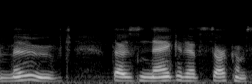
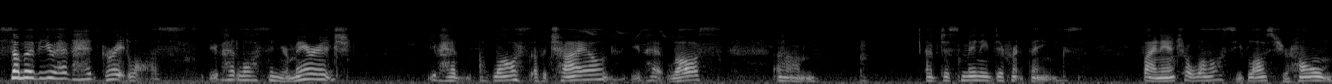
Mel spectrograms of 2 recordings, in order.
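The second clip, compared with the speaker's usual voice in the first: voice catching, choked up with emotion; 5 dB quieter than usual. Speaker addresses listeners who have suffered great loss, choked up. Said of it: "I'm getting choked up".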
